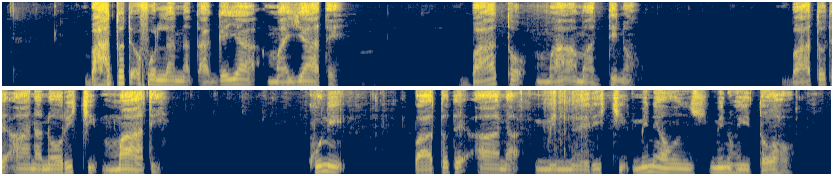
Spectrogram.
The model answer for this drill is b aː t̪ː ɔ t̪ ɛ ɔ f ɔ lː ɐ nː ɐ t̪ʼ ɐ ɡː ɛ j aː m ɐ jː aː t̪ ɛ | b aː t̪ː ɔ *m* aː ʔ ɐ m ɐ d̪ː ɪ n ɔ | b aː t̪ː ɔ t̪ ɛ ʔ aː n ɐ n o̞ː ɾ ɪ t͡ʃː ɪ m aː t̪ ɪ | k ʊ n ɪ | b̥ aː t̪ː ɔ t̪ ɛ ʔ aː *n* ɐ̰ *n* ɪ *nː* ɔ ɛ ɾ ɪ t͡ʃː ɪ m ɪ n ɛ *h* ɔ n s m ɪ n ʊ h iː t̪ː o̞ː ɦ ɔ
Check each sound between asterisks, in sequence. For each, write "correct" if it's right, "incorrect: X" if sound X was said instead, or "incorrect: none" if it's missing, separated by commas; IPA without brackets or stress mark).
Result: correct, correct, incorrect: m, correct, correct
